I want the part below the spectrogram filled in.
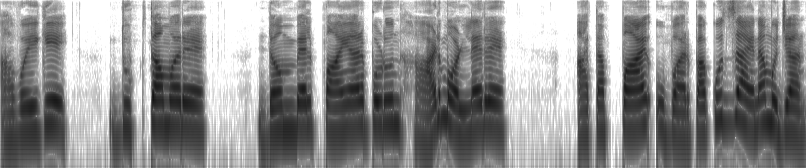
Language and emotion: Goan Konkani, sad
